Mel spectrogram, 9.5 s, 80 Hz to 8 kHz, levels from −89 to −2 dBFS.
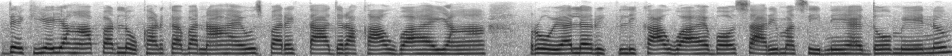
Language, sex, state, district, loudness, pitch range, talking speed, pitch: Hindi, female, Haryana, Jhajjar, -14 LUFS, 215-235 Hz, 165 wpm, 220 Hz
